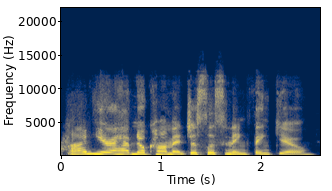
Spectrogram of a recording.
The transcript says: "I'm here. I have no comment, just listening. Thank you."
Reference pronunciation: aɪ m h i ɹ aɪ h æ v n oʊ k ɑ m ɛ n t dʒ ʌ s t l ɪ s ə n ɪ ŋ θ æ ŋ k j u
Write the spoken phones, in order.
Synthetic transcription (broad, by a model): aɪ m h i ɹ aɪ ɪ v n oʊ k ɑ m ɛ n t dʒ ʌ s t l ɪ s ə n ɪ ŋ θ æ ŋ k j u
